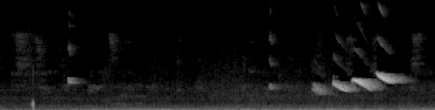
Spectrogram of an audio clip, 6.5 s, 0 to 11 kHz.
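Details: Green-winged saltator, a caged Brazilian competition bird, numbered 175 and a 2019 COBRAP national champion, with a song in the fast 'fibra e velocidade' style. Quiet at first with faint notes, then a loud phrase of three rich, slurred whistles near the end.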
